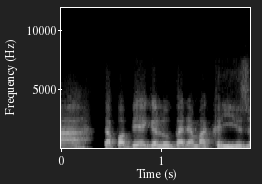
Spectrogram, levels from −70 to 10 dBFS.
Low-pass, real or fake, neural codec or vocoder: 10.8 kHz; fake; codec, 24 kHz, 0.5 kbps, DualCodec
